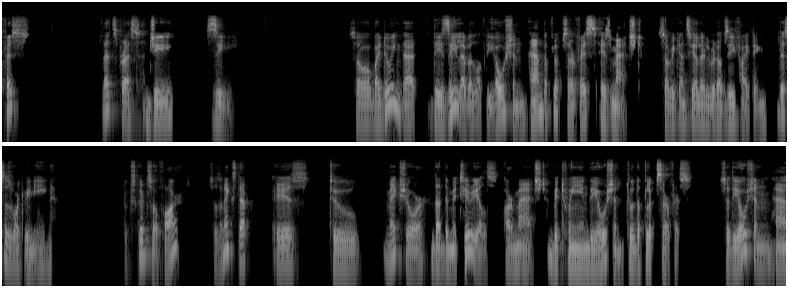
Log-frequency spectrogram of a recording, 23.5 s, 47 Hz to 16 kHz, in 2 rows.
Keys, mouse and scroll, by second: 1.8 g, 2.8 z, 3.7 click, 8.4-9.8 middle drag, 11.4-11.8 middle drag, 12.2-12.9 scroll up 3, 12.9-13.3 scroll down 2, 13.6 middle click, 17.1 scroll up 2, 17.3 shift+middle click, 22.5 click.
